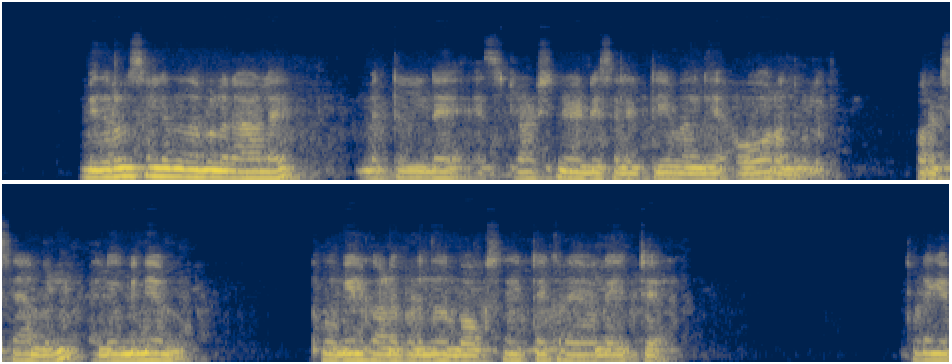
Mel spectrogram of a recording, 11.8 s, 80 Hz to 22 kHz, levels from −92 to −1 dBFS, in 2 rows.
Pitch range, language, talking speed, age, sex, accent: 125-150 Hz, Malayalam, 95 wpm, 30-49, male, native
